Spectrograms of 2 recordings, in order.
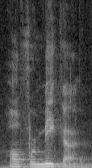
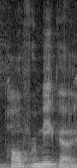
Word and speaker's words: Paul Fora: I'm trying to remember how we say his name now Paul fora I used to say for but it's Paul fora and it's very well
